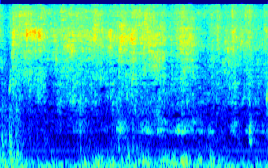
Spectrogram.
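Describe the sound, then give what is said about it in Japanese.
Water poured over rice in a bowl to rinse it, a soft, steady gushing stream that stays faint and even throughout. “まず一回お米をひたひたになるまでたっぷり水を注いで、一回 お水を捨ててしまいます。”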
